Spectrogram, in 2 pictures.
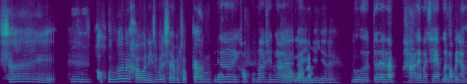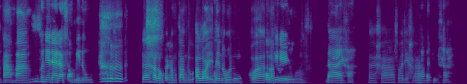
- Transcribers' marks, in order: chuckle; other background noise; laugh; chuckle
- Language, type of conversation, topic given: Thai, unstructured, กิจกรรมใดช่วยให้คุณรู้สึกผ่อนคลายมากที่สุด?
